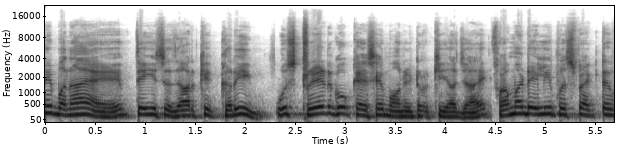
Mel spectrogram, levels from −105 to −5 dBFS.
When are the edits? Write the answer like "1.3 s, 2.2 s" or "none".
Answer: 2.2 s, 4.4 s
